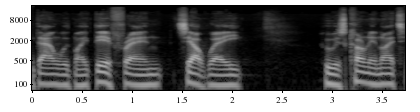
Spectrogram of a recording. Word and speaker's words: Jia Hui: How bad was my pronunciation of your name? I think it's really good. Jia, I don't know. It's good. Jia Hui.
